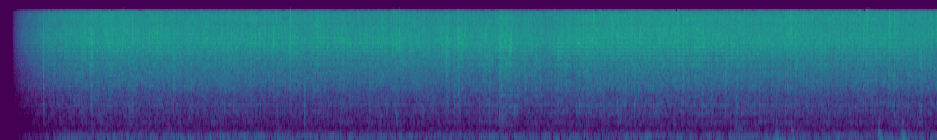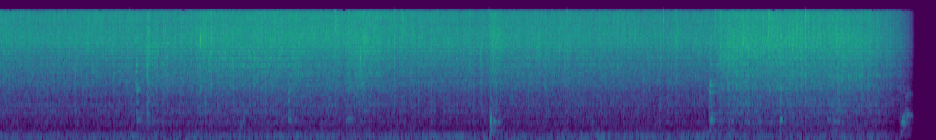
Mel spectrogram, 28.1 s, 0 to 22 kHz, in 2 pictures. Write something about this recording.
MEAT SIZZLE
A mono recording of beef patties cooking on a hot grill.
Audio Technica AT835B
meat, hot, cook, sizzle, field-recording, grill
